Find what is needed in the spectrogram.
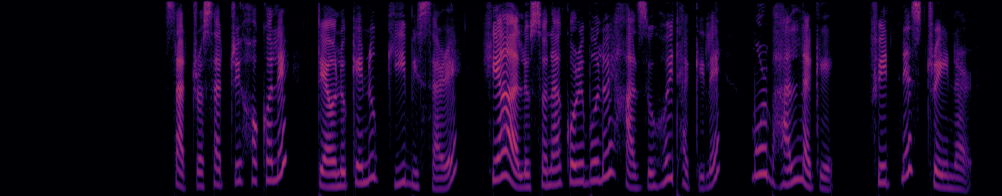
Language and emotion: Assamese, happy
